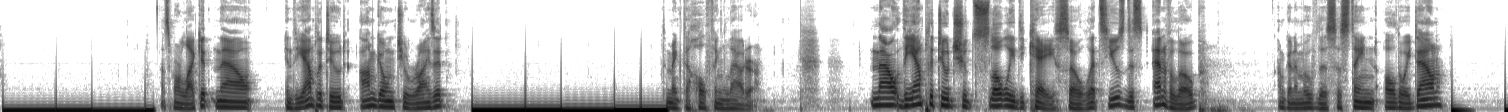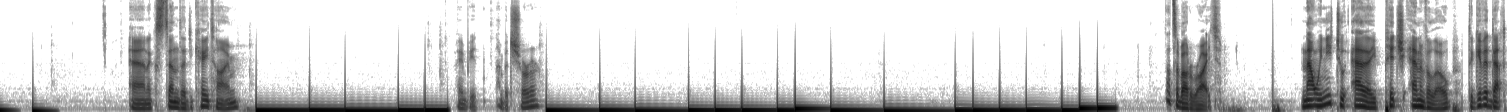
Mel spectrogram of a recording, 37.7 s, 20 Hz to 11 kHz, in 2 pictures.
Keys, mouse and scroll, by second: 1.8 space, 3.0 click, 4.5-5.9 drag, 5.8 space, 8.2 space, 14.4 click, 15.2-16.4 drag, 18.1 space, 19.4 space, 20.3-21.8 drag, 21.9 space, 24.3 space, 24.4 click, 25.5 space, 32.7 space.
